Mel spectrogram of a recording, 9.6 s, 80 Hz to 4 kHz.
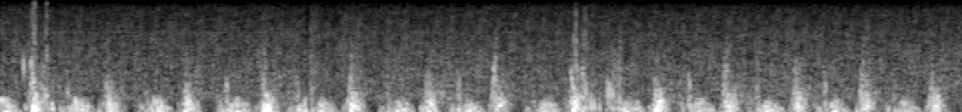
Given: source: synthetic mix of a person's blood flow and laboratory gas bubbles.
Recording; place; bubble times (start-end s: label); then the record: Doppler ultrasound of blood flow; precordium
0.20-0.26 s: bubbles
0.29-0.56 s: bubbles
5.61-6.24 s: bubbles
From the record:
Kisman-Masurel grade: 211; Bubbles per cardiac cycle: several, 3 to 8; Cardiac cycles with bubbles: 1 to 10%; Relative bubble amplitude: barely perceptible (0.100 to 0.250); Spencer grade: 1 (occasional bubble signal discernible with the cardiac motion signal, with majority of cardiac periods free of bubbles); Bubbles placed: anywhere in the cardiac cycle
